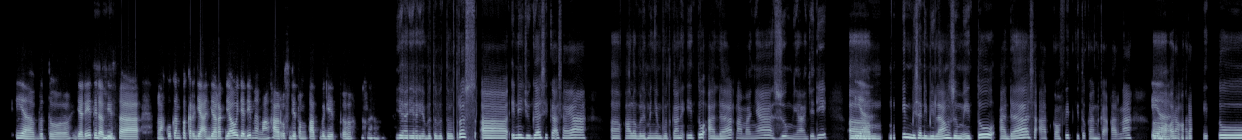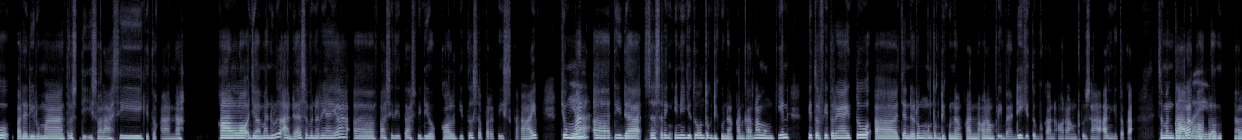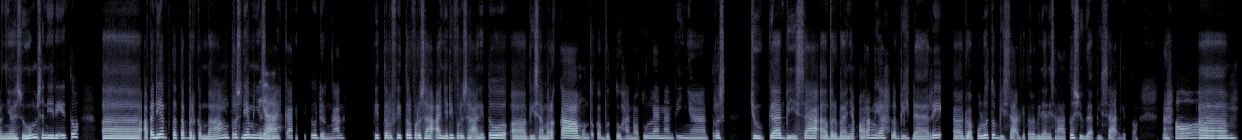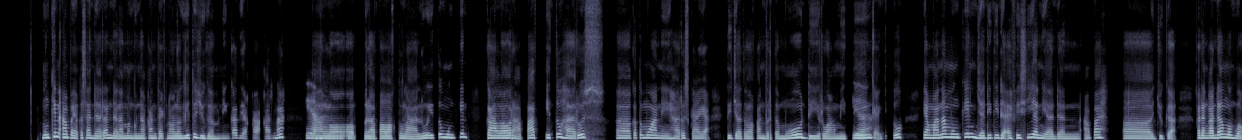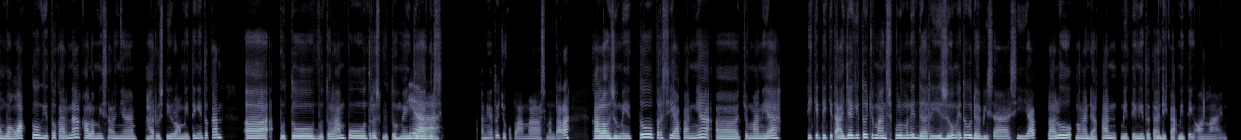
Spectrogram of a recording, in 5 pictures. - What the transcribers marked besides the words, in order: tapping; chuckle; in English: "video call"; other background noise; in English: "meeting"; in English: "meeting"; in English: "meeting"; in English: "meeting online"
- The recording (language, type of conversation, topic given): Indonesian, unstructured, Bagaimana teknologi mengubah cara kita bekerja setiap hari?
